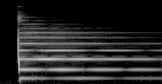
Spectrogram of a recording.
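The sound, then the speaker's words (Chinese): A single singing bowl chime from the Insight Timer meditation app, set as the timer sound, rings out with a sharp onset, then a steady, shimmering sustained tone with layered overtones that slowly fades. No voices. “那通常侃侃就是用一个波的声音。”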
